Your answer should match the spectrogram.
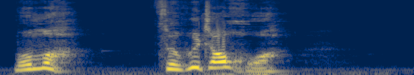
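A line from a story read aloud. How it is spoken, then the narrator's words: Angry. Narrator (Chinese): 郑文安怒意冲冲地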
